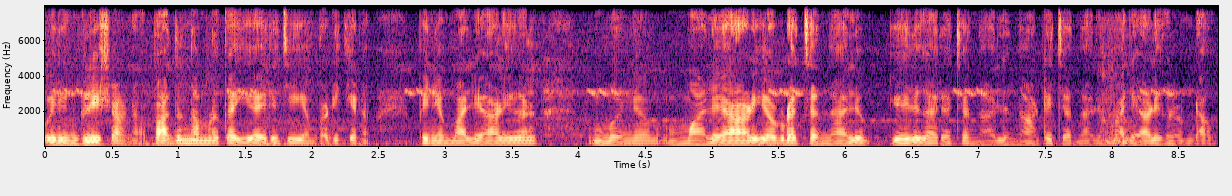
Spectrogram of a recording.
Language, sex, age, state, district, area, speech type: Malayalam, female, 60+, Kerala, Wayanad, rural, spontaneous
